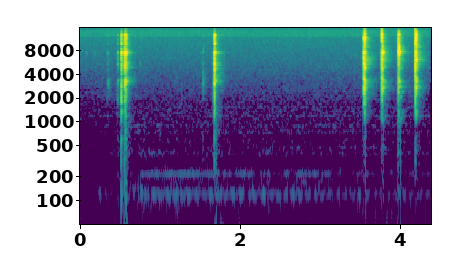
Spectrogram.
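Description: An exacto knife blade scrapes and shaves the red surface of a small solid watermelon-slice piece of sidewalk chalk held over a pink bowl, and red and green chalk dust collects in the bowl. Six short, bright, crisp scrapes are heard, two spaced apart early and four in quick succession at the end, over a quiet low hum.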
